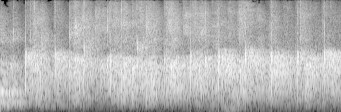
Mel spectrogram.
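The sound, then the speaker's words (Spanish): Sustained applause as the men are asked to applaud the women, a dense steady wash of many hands clapping at an even loudness throughout, with no clear voices over it. “Hombres, denles un aplauso a las mujeres, por favor.”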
